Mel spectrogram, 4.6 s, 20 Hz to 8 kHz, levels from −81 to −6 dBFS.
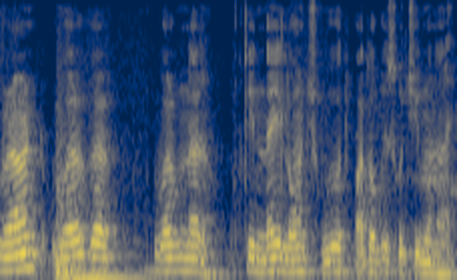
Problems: background sounds at intervals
